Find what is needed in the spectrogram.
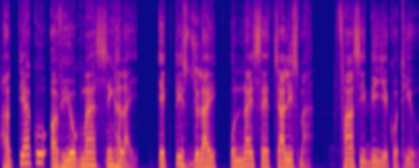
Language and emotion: Nepali, neutral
